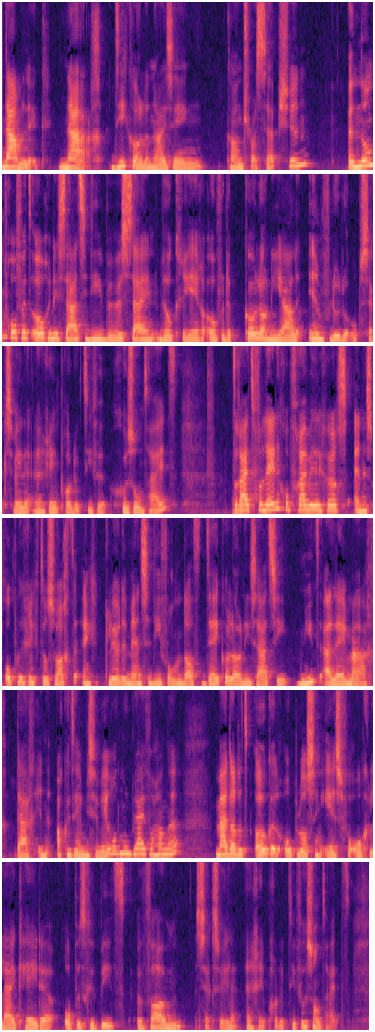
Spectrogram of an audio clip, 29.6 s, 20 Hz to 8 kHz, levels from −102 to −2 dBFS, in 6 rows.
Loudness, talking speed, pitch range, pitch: -23 LUFS, 130 wpm, 190-235 Hz, 205 Hz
